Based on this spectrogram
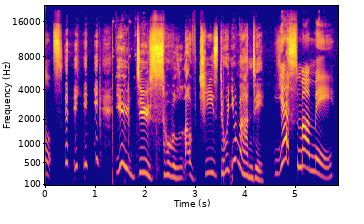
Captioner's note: giggling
